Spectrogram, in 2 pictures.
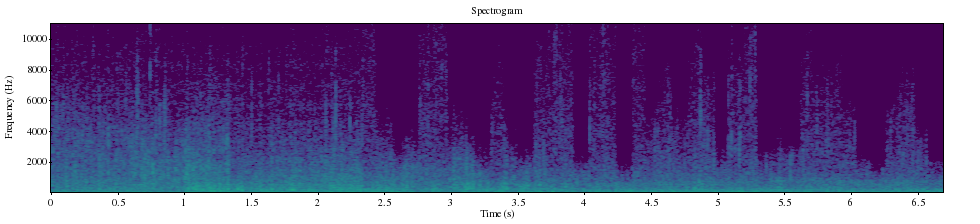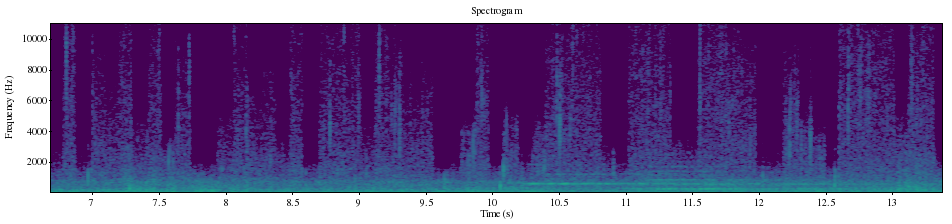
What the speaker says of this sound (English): Let's introduce Temporal Storms.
